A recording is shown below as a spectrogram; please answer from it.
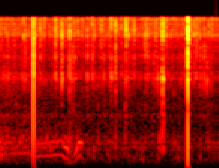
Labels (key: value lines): label: biophony, cascading saw
recorder: HydroMoth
